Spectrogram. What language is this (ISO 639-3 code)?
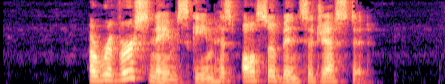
eng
